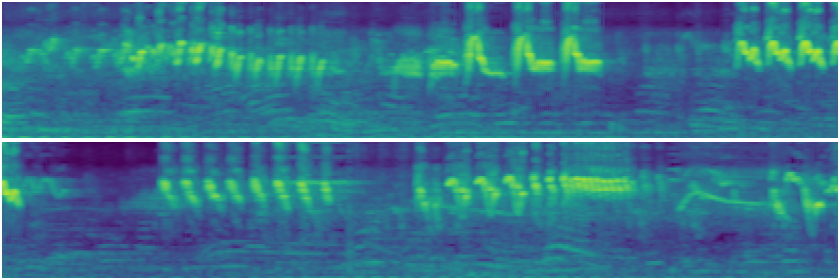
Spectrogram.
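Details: Afghani lark of the Lunda or Mashadi type, locally called jal, singing loud bursts of rapid clicking trills and pulsed high notes in short phrases separated by brief pauses.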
